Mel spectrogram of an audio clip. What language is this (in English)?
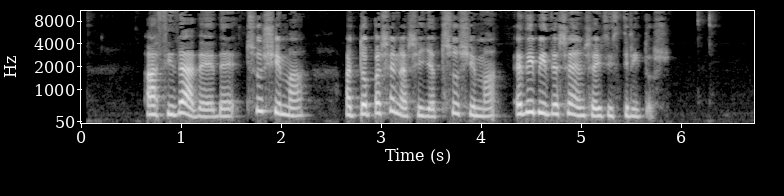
Galician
